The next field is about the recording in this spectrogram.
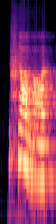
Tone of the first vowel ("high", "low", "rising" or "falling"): falling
